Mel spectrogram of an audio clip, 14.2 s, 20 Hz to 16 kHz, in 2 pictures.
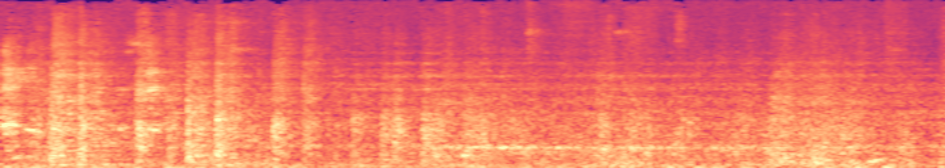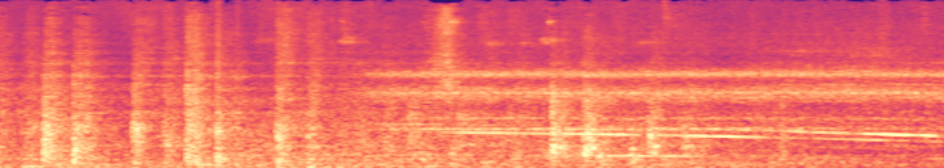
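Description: Running noise inside a JR East E721 series electric train's motor car, with wheels clicking over rail joints. From about ten seconds in, the VVVF inverter's whine comes in as a pair of tones gliding down in pitch while the running noise eases, as the train slows.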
